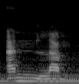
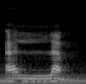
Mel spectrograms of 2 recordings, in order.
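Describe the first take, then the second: First: The n is pronounced separately before l. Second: The n is dropped and merged into l. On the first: The speaker calls it wrong. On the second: The speaker calls it right. "tidak dibaca nun, langsung ke memasukkan ke huruf lam"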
